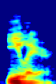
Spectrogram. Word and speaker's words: Helaire: I just stay silent like the H in Helaire.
